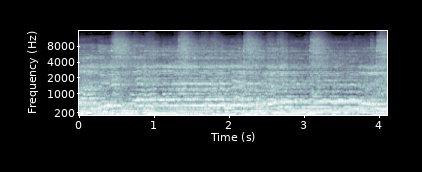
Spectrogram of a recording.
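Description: A country gospel band playing live: fiddle, guitars, bass guitar and keyboard, with several voices singing together. A steady beat accent sounds about once a second.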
